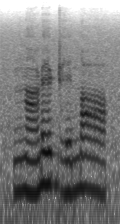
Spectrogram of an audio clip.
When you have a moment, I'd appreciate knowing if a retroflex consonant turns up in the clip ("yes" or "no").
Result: yes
